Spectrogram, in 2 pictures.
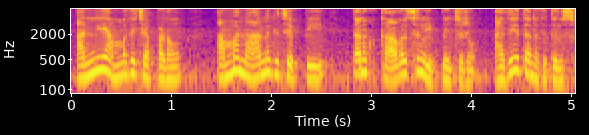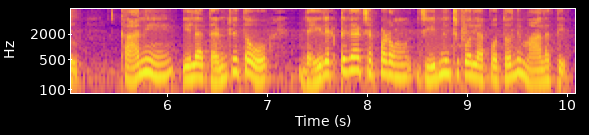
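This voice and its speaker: A woman storyteller reading a scripted story aloud in a steady, even way. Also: mid-range voice, brisk, a little hiss or hum.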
